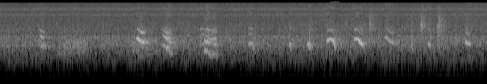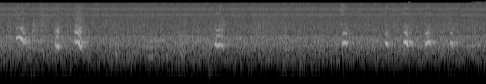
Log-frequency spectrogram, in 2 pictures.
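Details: Red standard poodle puppies, almost four weeks old, playing with their one-year-old half sister Lily; short high squeaks and whimpers scattered irregularly, some in quick pairs, over a steady background hiss.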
